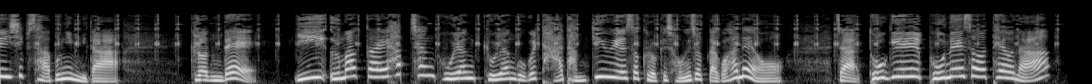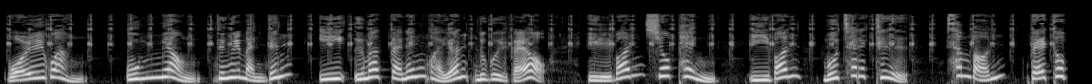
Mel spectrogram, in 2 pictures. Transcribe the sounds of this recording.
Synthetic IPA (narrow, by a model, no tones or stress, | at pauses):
iɕʰip̚s͈abuɲimɲida̰ | kɯɾʌnde̞iɯmak̚k͈ae̞hap̚t͡ɕʰaŋkjojaŋkjojaŋɡuɡɯɭtatamk͈iɥie̞sʰʌkɯɾʌkʰe̞t͡ɕʌŋɦe̞d͡ʑʌt̚t͈aɡoɦane̞jo̰t͡ɕa̰toɡiɭpone̞sʰʌtʰe̞ʌnawʌɭɡwaŋumːjʌŋtɯŋɯɭmandɯniɯmak̚k͈anɯnkwajʌnːuɡuiɭk͈ajoiɭbʌnɕʰiopʰe̞ŋibʌnmot͡ɕʰeɾetʰɯsʰambʌnpe̞tʰo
